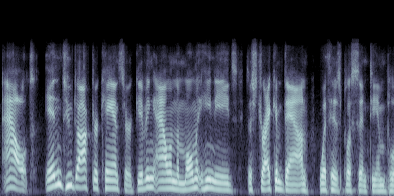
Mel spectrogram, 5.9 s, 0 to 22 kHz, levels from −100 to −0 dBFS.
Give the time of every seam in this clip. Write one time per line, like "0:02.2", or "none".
none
